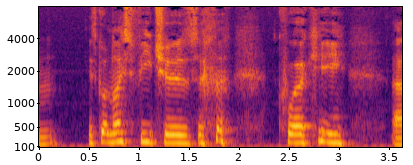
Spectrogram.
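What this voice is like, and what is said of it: Usual voice. Nothing is said of it.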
